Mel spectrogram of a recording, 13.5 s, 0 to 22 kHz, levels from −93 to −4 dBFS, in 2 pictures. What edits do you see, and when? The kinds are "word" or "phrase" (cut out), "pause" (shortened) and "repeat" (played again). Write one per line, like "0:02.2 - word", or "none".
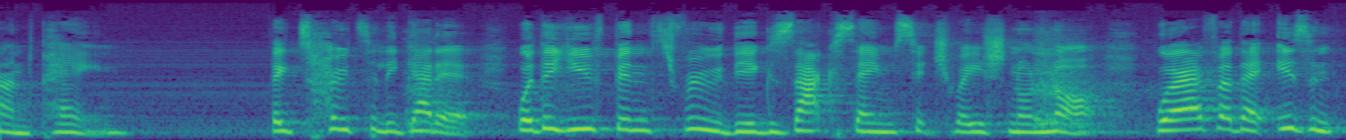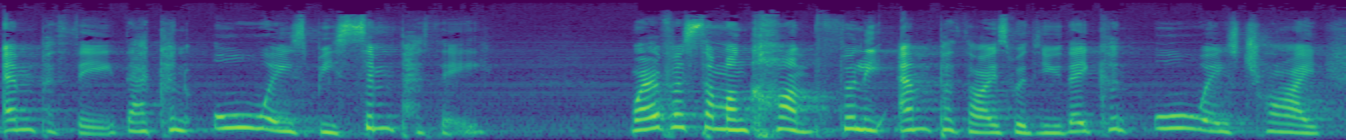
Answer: none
